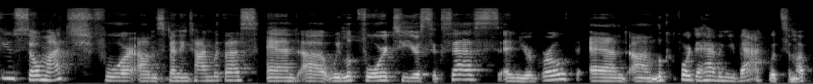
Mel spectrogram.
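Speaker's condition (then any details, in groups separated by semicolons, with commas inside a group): No condition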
